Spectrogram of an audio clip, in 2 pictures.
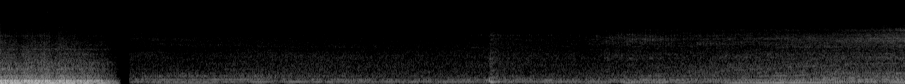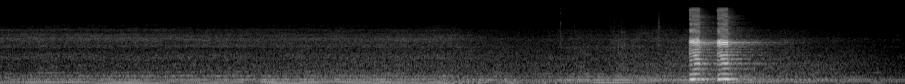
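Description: A small car's engine runs loudly at road speed and cuts off abruptly about a second in. A quieter old car's engine then runs steadily, and near the end a car horn toots twice in quick succession.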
